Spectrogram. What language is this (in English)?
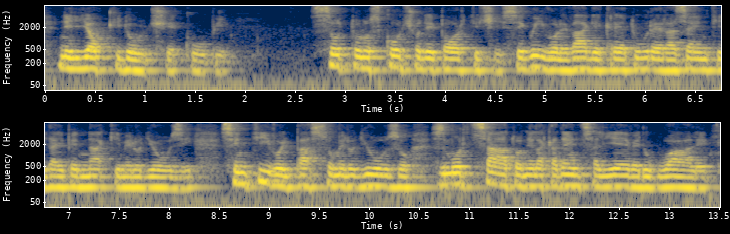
Italian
